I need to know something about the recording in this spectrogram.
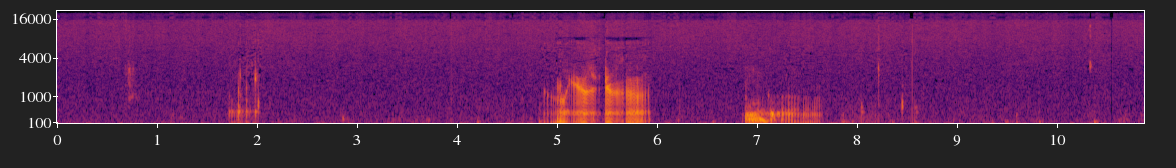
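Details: Bowel sounds after drinking a beverage: three low gurgling rumbles over a quiet background; stomach growling from digestion.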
